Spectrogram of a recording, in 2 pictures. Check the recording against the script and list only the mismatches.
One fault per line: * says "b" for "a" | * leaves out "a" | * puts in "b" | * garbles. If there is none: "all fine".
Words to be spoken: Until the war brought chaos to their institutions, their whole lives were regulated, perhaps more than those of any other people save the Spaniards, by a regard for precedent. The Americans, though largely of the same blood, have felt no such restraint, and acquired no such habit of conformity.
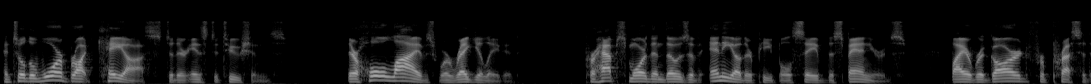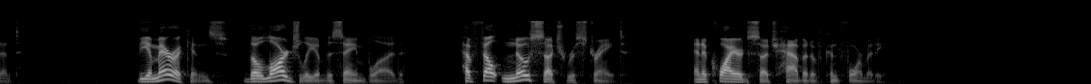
* leaves out "no"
